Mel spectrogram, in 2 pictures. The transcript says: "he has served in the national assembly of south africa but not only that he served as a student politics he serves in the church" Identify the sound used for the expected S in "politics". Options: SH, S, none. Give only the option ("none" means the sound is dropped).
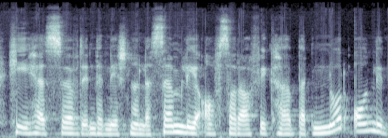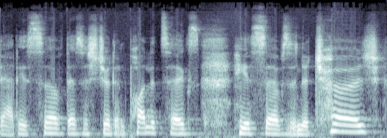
S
